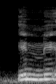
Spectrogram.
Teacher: إني النون مشددة بالكسر وقلنا بمقدار حركتين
